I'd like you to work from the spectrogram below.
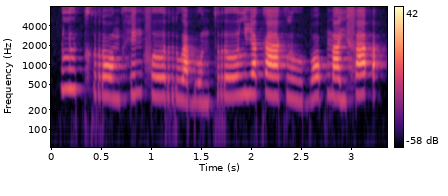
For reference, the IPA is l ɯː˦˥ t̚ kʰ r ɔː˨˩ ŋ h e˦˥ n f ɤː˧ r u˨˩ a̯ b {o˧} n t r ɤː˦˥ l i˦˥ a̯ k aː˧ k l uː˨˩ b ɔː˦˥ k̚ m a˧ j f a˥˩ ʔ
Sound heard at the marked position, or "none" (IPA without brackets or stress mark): o˩˦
